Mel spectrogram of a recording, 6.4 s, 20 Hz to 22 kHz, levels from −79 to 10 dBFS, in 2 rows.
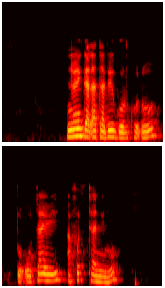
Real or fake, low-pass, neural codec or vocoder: fake; 7.2 kHz; codec, 16 kHz, 4 kbps, FunCodec, trained on Chinese and English, 50 frames a second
